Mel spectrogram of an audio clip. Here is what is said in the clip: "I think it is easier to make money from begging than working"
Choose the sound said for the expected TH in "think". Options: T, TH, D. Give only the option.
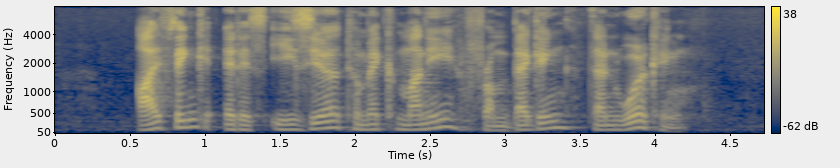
TH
